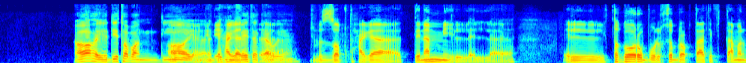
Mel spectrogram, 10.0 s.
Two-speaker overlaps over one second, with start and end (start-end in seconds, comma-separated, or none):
2.2-3.7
